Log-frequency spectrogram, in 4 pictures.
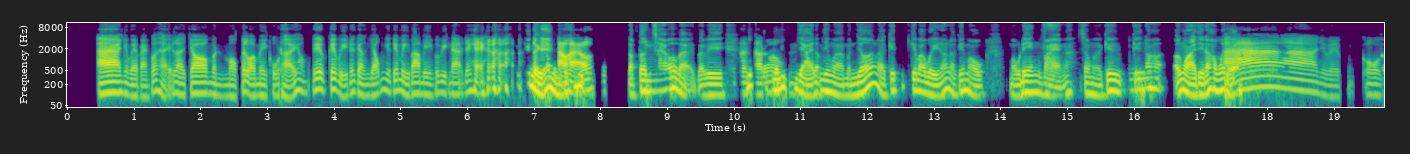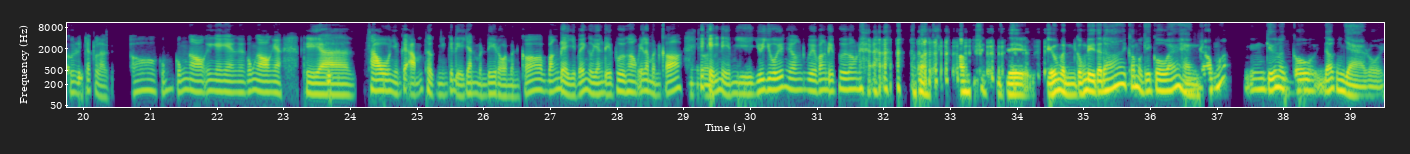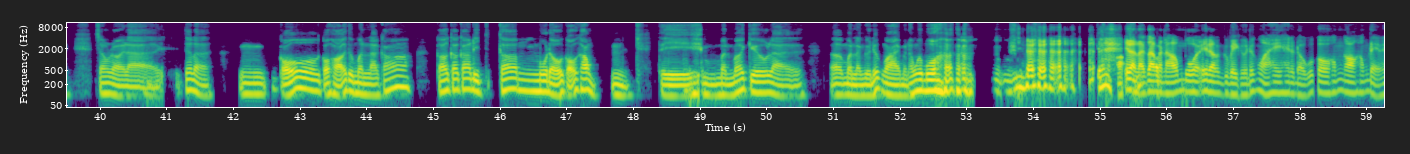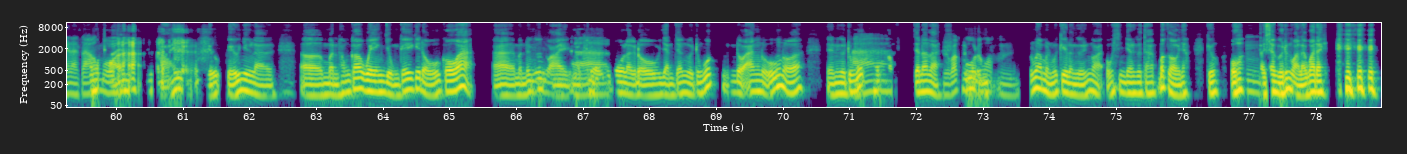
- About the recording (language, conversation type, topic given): Vietnamese, podcast, Bạn có thể kể về chuyến phiêu lưu đáng nhớ nhất của mình không?
- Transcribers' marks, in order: tapping; other background noise; laugh; drawn out: "À"; laughing while speaking: "nè?"; giggle; chuckle; laugh; laugh; laugh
